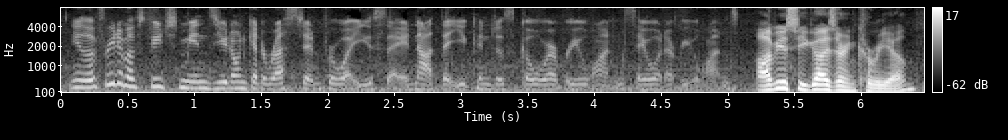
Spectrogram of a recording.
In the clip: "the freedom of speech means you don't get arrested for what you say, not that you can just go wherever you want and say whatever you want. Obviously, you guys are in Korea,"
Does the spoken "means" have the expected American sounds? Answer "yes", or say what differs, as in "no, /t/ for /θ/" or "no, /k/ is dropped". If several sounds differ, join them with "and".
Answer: yes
